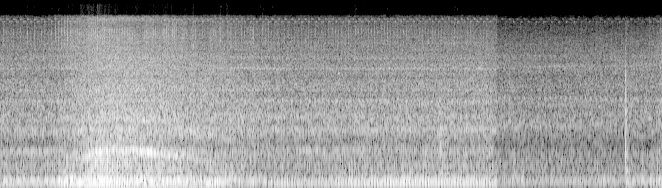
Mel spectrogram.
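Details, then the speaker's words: Salvage Subaru BRZ, microphone placed underneath near the exhaust: the engine blips and settles to a rough idle with a hollow puffing rasp. Owner believes it is an exhaust leak, with the exhaust not hitting anything; suspected, not confirmed. "No, just leaking. We're not hitting anywhere. No. No. I bet you that's what I'm hearing."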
